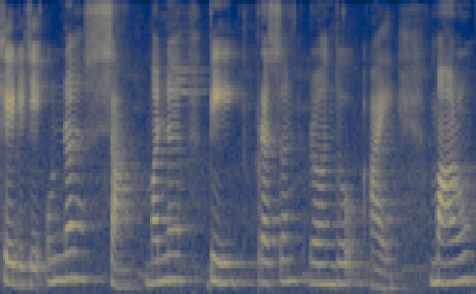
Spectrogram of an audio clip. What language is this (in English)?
Sindhi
